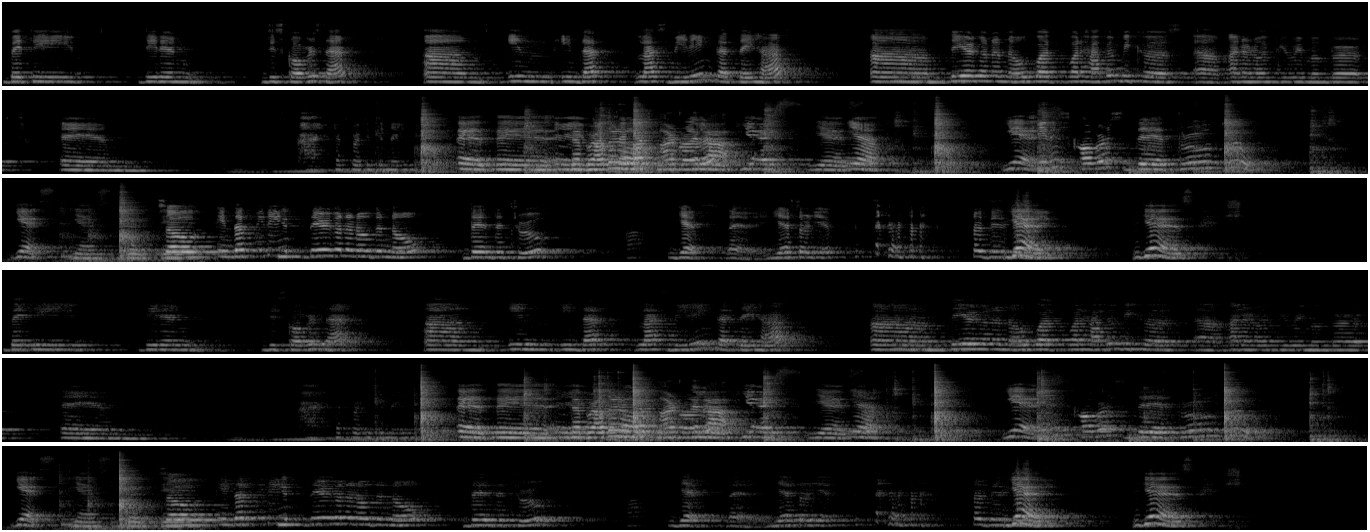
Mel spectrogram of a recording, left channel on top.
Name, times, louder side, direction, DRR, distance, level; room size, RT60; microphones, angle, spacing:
voice 1, 0.0-0.8 1.4-2.0 2.6-3.5 4.2-6.0 6.3-7.9 8.7-13.6 14.2-15.1 16.6-17.8 19.2-20.8 22.1-22.5 24.0-26.2 28.9-31.5 31.9-32.8 33.6-33.7 34.0-35.6 36.0-36.6 37.0-37.8, left 4 dB, 65° left, 8 dB, 0.6 m, -38 dB
voice 2, 8.9-9.3 16.5-17.3 17.9-22.2 23.6-24.1 27.4-29.3 30.1-30.2 37.3-37.7 38.6-39.7, equal, ahead, 5 dB, 0.4 m, -36 dB
sound 1, 17.4-18.2 18.5-18.6 18.9-20.5 20.8-21.6 22.1-22.2 22.4-26.2 26.5-29.3, right 2 dB, 55° right, 1.5 m, -39 dB
6.0 x 3.8 x 4.5 m, 1.2 s
head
